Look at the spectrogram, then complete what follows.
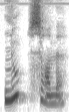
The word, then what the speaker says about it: nous sommes: Nous sommes. Nous sommes. Ici, le S ne se prononce pas.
